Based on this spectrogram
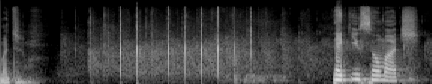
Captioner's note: applause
